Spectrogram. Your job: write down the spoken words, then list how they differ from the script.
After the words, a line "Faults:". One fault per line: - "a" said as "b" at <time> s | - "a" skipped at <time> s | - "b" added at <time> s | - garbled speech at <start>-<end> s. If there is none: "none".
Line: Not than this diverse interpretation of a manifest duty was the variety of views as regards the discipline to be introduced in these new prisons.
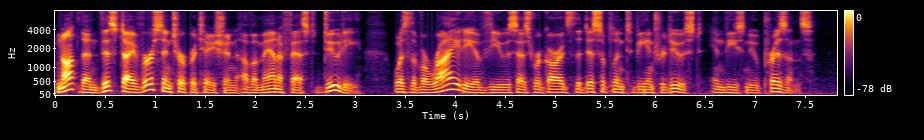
Not than this diverse interpretation of a manifest duty was the variety of views as regards the discipline to be introduced in these new prisons.
Faults:
none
